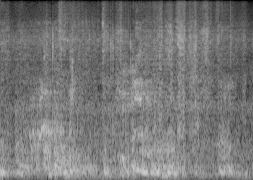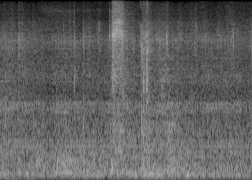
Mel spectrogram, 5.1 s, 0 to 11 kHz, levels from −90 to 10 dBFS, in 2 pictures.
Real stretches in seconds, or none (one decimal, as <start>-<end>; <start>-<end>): 2.9-3.9; 4.5-5.1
